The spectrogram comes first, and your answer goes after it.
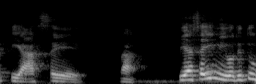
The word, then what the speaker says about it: Piaget: Nah, Piase itu adalah salah satu tokoh psikologi sebenarnya namanya Piaget. Bacanya Piase.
